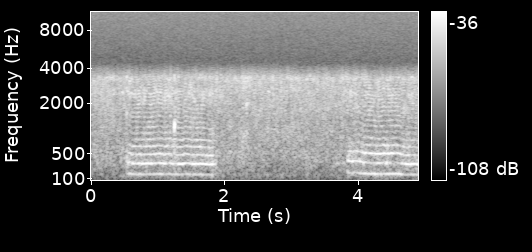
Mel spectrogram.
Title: Gato roncando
